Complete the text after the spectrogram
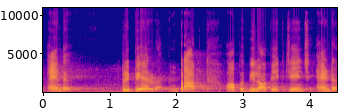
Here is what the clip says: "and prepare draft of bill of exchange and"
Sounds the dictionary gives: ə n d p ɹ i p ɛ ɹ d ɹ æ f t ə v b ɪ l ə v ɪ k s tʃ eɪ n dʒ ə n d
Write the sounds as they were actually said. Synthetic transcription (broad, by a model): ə n d p ɹ i p ɛ ɹ d ɹ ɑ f t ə p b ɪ l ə p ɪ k tʃ eɪ n dʒ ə n d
